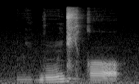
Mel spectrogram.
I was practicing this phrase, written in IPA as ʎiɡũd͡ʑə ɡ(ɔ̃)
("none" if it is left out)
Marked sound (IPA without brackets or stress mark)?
ɔ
